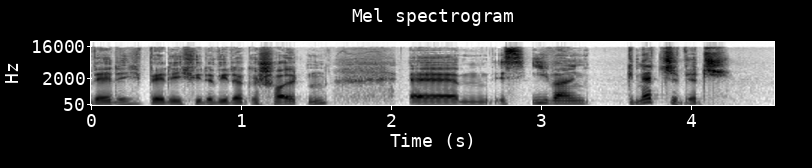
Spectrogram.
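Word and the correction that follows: Gerčević: Doch, Ivan, Ivan Gercevic von, von Bayreuth, der natürlich dort unglaublich viele Vorlagen gegeben hat, ich glaube 18 oder so.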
